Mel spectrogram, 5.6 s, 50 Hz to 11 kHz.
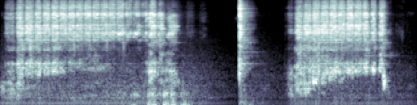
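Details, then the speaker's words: Lapping valves by hand on a 1976 Porsche 912E Type 4 2.0 cylinder head: coarse, gritty rasping strokes in bursts as the valve seat hasn't mated yet; the grind gets quieter as lapping progresses, and the tone change signals it's done. "and as you do this it starts to hear and get quieter and quieter and that's what you're after you're after that tone"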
